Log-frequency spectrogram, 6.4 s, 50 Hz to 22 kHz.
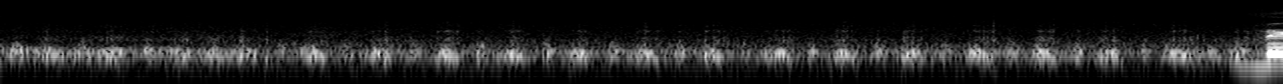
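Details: Home fetal Doppler (Sonotech Pro) on a pregnant woman's lower abdomen: rapid, regular whooshing fetal heartbeat about 170 a minute, usually in the 170s for this baby; fetal heartbeat.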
